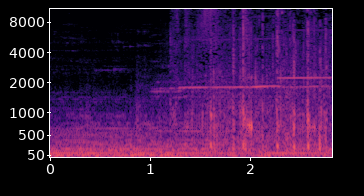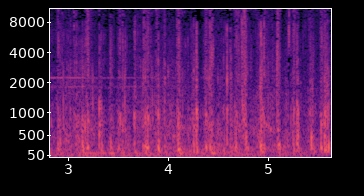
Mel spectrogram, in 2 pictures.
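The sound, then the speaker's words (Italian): Horse hooves clip-clop in a steady, quick rhythm, loud, with a continuous low rumble underneath like wagon wheels or movement over ground. “Ferma i cavalli, Kit!”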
